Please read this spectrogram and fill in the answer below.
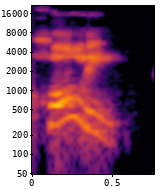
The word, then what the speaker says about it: Holy: No, holy.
